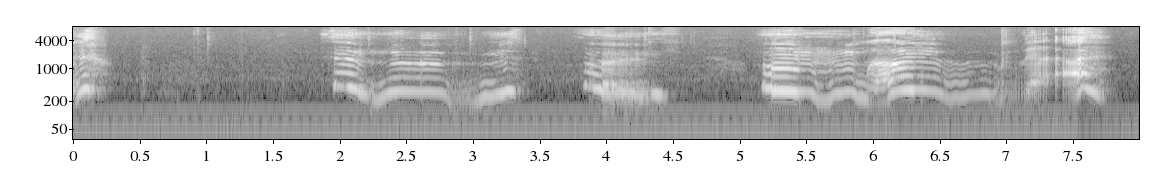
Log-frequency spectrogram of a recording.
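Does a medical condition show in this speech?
Yes: cerebral palsy.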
